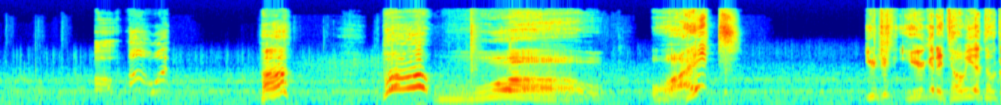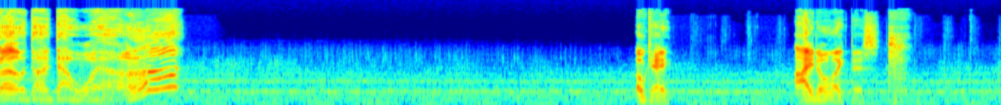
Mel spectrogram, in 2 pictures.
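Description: A young man talks animatedly into a close microphone, in short bursts.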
